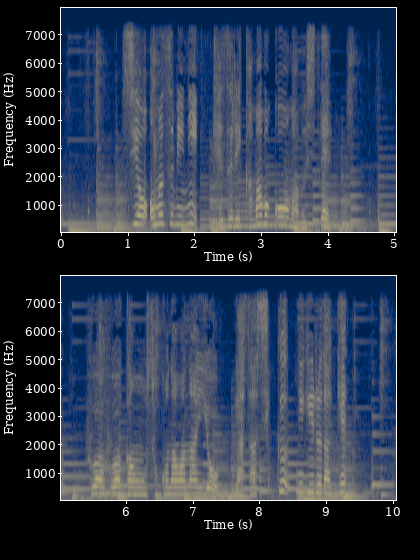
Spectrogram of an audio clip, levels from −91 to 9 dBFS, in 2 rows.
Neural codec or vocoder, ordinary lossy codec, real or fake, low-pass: none; none; real; 7.2 kHz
